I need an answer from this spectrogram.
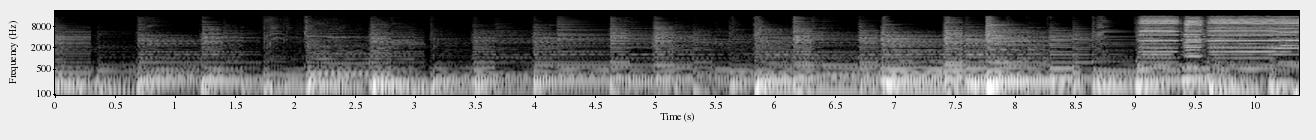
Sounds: Guitar, Musical instrument, Plucked string instrument, Acoustic guitar, Music

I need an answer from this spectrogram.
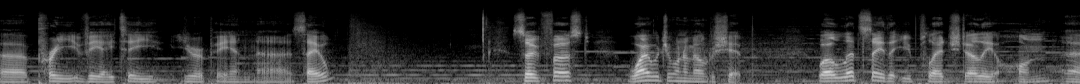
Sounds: Speech, Music

